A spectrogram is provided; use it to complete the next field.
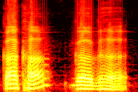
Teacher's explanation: तो क ख में जो वो गूंज नहीं होती वही अघोष है, और ग घ में जो हो रही वो घोष है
